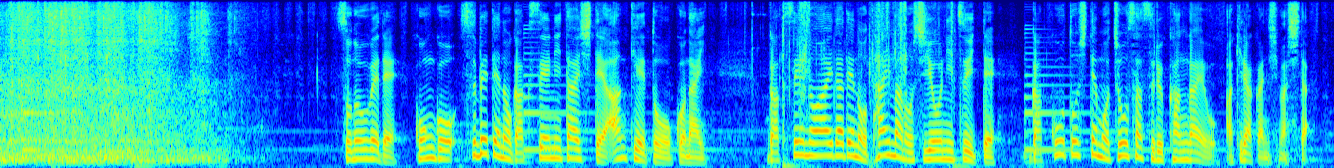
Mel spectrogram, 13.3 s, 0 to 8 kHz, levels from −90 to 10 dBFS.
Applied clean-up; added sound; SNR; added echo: none; Tearing + Guitar; 18 dB; none.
